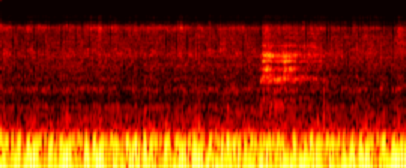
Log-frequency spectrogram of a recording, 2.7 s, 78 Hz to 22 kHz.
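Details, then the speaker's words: Built 2JZ-GTE in a 1995 Toyota Supra with a deep, lumpy rumble, an uneven beat and no crisp firing rhythm. A dead cylinder is suspected, and oil pressure reads 40 psi. "if we got a dead cylinder, then we're gonna be digging into some real serious problems here."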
